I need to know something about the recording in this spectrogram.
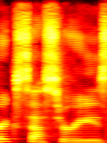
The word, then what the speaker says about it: accessories: Word 281, accessories, common mispronunciation, accessories, correct pronunciation, accessories, four syllables with the stress on the second. Example, she keeps all her accessories in a single drawer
